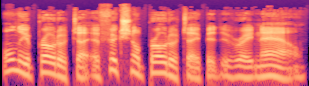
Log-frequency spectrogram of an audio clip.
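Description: A man hosting a podcast in a whimsical, meandering monologue, halting and often repeating or correcting himself, with a creaky, gravelly voice. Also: mid-range voice, no room sound, studio quality. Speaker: podcast host. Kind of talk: rambling, whimsical bedtime monologue.

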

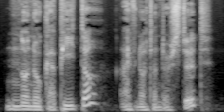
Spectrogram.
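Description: A man's voice: deep voice, husky, no room sound, clean studio sound. A man hosting a language lesson, explaining phrases patiently and quizzing his co-hosts. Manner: patient, lively, repeats phrases slowly. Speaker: language teacher and host.

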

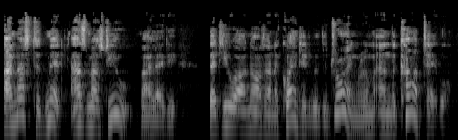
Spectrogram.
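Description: A man playing an earnest, lovestruck gentleman adventurer who tells his journey in formal, old-fashioned, expressive storytelling. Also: a little high, normal speed, husky, heavily acted. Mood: indignant, flustered. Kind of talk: dramatised first-person storytelling, as a letter to a lady.

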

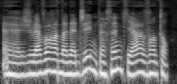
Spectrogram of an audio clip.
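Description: A woman's voice: sits low, fairly even intonation, brisk, darkish tone, dry recording, studio quality. A woman in her thirties interviewing a guest, talking thoughtfully and searching for her words. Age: 30s. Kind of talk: conversational interview.

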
